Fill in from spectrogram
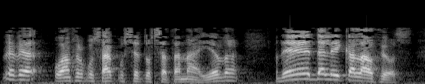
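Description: Male preacher, fervent sermon delivery, husky and slightly high, dull lo-fi sound. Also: big pitch swings. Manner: fervent, rising and falling in loudness, repeating "brothers".

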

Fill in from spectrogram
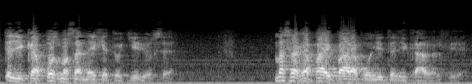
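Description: A man preaching a sermon, telling a story with lively rises and quiet asides to his brothers. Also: lowish voice. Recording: dull lo-fi recording.

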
